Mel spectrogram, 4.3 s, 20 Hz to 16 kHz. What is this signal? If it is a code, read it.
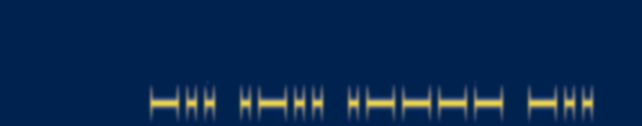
Morse code, heard as a keyed tone, about 20 wpm, 700 Hz. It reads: DL1D
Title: DXCC-100 Call Signs - 4 Characters - 20wpm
